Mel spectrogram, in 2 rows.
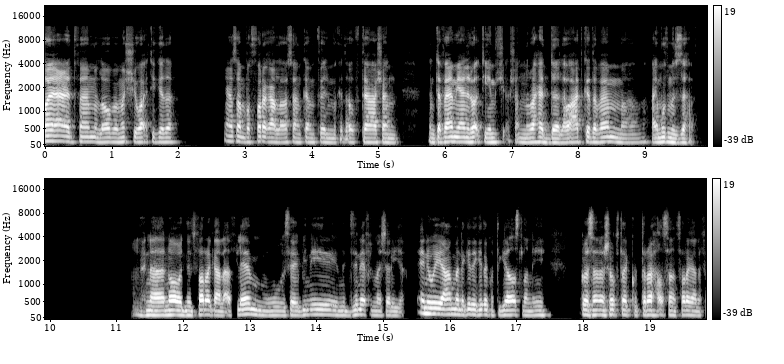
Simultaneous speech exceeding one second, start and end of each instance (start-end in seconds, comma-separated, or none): none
